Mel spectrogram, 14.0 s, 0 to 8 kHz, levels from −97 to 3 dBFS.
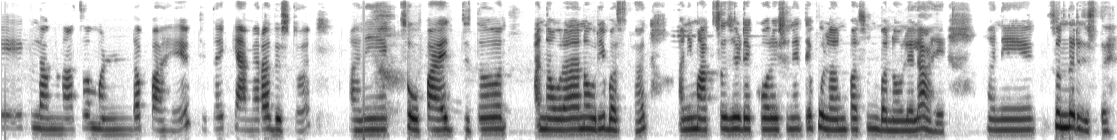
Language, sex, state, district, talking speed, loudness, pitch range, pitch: Marathi, female, Maharashtra, Dhule, 125 wpm, -17 LUFS, 225-245 Hz, 235 Hz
